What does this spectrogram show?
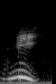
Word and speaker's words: mu: to pronounce that letter is it me or moo and he looked at me and said no it's me at which point I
